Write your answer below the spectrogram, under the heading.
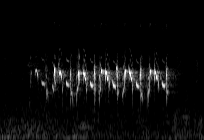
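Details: Sooty-headed bulbul giving a 'ropel' phrase: a dense two-second string of quick, bright chattering notes, rising in loudness and ending abruptly, over faint low background hum.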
